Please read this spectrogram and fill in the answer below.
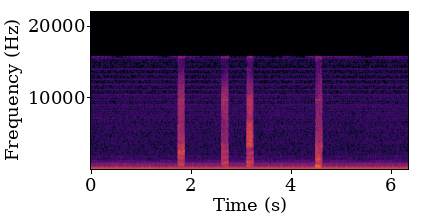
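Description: Basketball game ambience in a gymnasium over a steady low electrical hum and hiss, with four short, sharp sounds about two, two and a half, three and four and a half seconds in; the last one is the loudest.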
